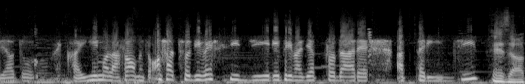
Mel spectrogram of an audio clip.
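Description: At 0.30 to 0.38 s, a brief glitch cuts through the sound. Another glitch comes at 3.64 to 3.71 s. Both come from damaged data in a compressed stream. The decoder hits corrupted bytes, misreads those frames and loses sync until it finds a valid header.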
